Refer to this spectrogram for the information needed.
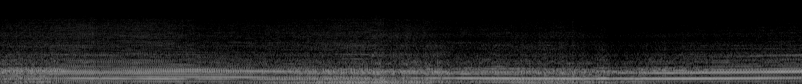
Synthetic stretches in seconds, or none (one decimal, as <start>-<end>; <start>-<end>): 3.7-7.1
